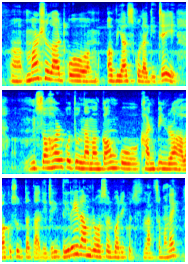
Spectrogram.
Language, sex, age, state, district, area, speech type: Nepali, female, 18-30, West Bengal, Kalimpong, rural, spontaneous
